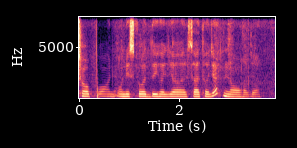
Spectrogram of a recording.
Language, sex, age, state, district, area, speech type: Odia, female, 18-30, Odisha, Nuapada, urban, spontaneous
